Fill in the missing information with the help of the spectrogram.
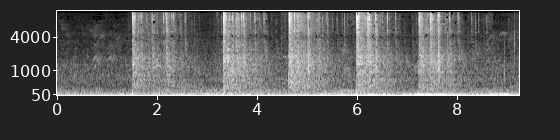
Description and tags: Metall Cell
hit, rabitz, metal, cell, outdoor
